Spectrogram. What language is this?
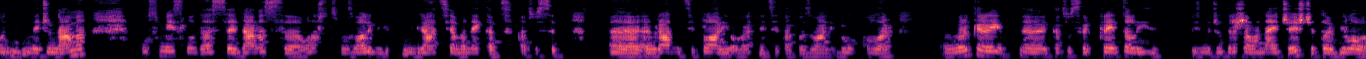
Croatian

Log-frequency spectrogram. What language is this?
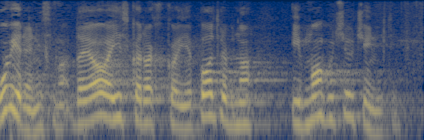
Croatian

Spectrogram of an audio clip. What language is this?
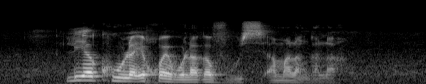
South Ndebele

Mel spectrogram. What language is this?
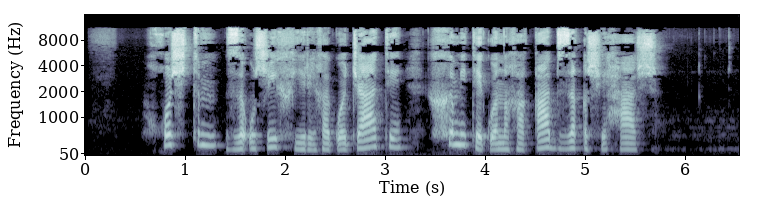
Kabardian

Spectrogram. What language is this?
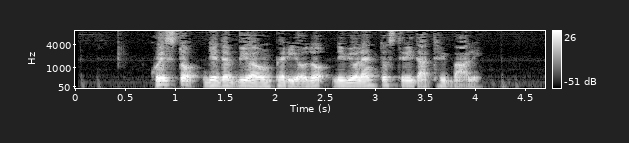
Italian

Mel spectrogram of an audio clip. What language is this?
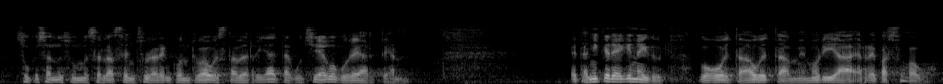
Basque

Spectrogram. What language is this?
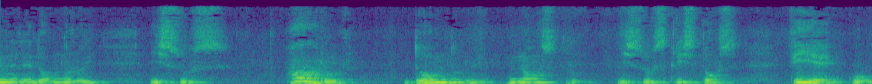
Romanian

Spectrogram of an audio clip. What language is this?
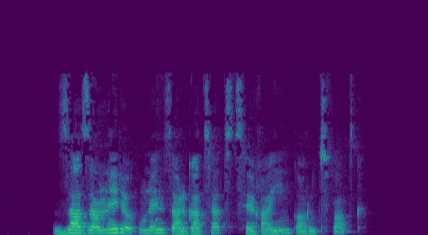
Armenian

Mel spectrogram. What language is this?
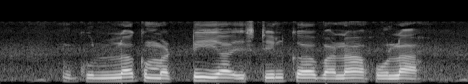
Bhojpuri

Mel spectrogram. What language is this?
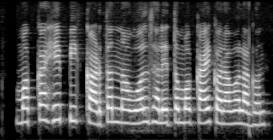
Marathi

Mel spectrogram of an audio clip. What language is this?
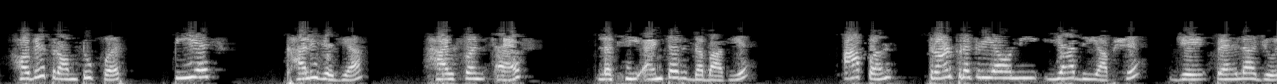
Gujarati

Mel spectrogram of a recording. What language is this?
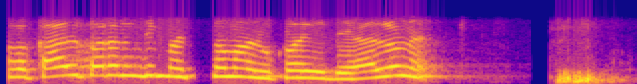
Gujarati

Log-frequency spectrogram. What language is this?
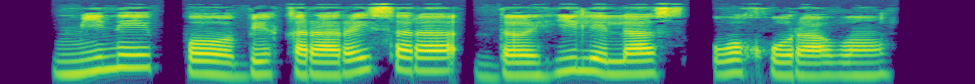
Pashto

